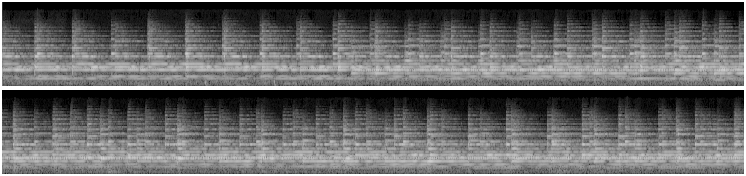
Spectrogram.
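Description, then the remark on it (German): Several church bells of the convent church of the Sisters of Mercy in Zams, Tyrol, ring together at noon in a continuous, overlapping peal, their rich metallic tones sustained and layered with steady repeated strikes throughout, loud with no voices present. “Sie hören die Glocken der Klosterkirche der Barmherzigen Schwestern in Zams in Tirol.”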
